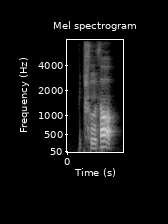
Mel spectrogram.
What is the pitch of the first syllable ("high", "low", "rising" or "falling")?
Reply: low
